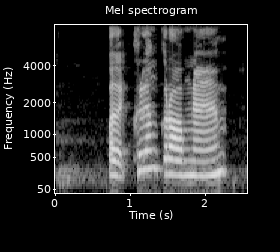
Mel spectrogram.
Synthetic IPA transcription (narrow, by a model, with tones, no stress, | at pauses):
pɤː˨˩t̪̚kʰɾɯ˥˩əŋkɾɔː˧ŋnaː˦˥m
